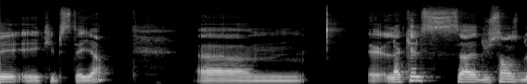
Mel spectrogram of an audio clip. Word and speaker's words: Theia: on le prononce Theia. Que je sache, il n'y a pas vraiment de façon bonne ou mauvaise de le prononcer.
